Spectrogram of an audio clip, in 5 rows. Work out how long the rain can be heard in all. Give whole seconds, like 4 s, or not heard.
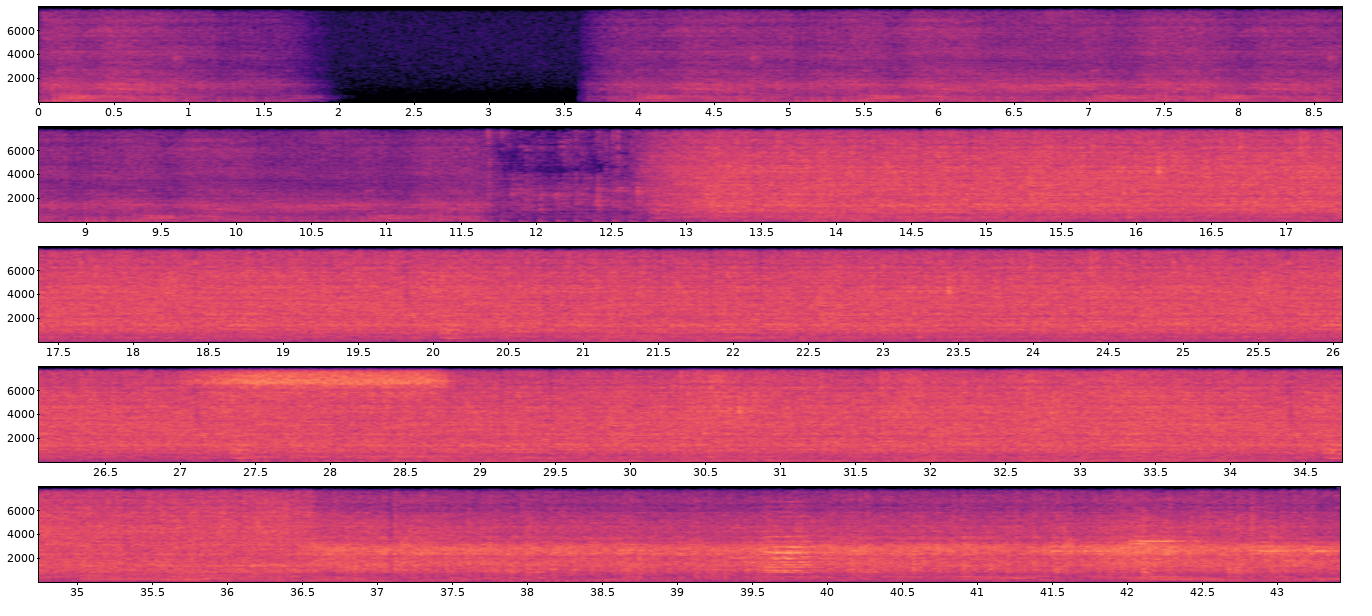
31 s.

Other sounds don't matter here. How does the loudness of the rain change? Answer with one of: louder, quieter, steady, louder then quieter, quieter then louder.
steady.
